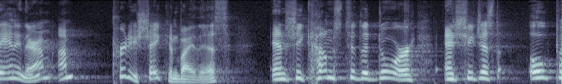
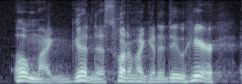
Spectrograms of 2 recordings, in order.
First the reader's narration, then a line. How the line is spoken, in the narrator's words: I'm thinking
